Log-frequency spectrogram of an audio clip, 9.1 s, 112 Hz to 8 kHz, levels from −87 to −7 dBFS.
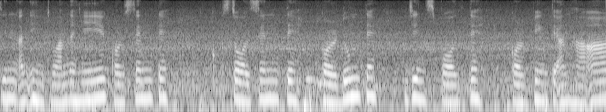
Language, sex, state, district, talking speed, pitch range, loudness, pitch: Mizo, female, Mizoram, Aizawl, 150 wpm, 155-185 Hz, -16 LUFS, 170 Hz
